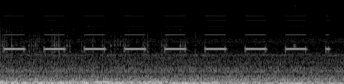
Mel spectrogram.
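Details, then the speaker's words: Toyota Tacoma brought to a complete stop from about 15 mph using only the parking brake: steady quick high beeps over low engine rumble warn the parking brake is engaged, with park shown on the gauge cluster. "you go now you can hear the truck beeping at me it's telling me the parking brake is on right and it shows a shows parked in the gauge cluster so indeed you know it's on"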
